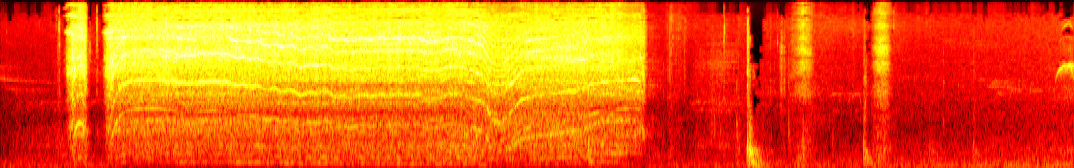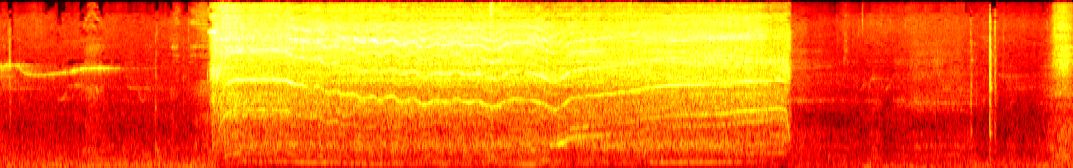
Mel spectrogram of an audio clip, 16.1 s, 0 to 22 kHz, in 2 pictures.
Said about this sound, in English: I'm going to pre-drill a couple of holes for my screws to go in to these 2x4s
